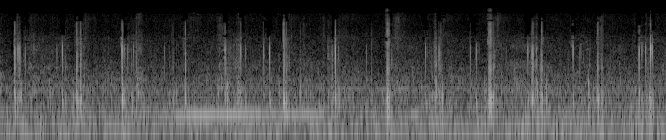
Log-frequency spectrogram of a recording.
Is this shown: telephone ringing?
no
